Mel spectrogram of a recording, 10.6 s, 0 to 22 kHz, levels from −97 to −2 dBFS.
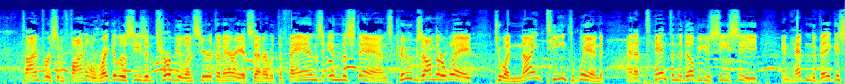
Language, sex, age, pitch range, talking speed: English, male, 40-59, 150-195 Hz, 205 wpm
